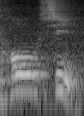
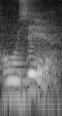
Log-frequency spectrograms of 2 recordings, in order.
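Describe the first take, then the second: First: It is said as two syllables, like hole sea. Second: It is said as three syllables, ho-zay-uh. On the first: It is a memory aid for the name. "I read this way, then it's easy to remember" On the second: It is the standard pronunciation of the name. "But they have to pronounce it Hosea"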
